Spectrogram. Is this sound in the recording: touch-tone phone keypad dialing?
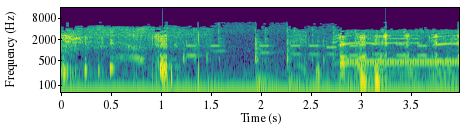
yes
